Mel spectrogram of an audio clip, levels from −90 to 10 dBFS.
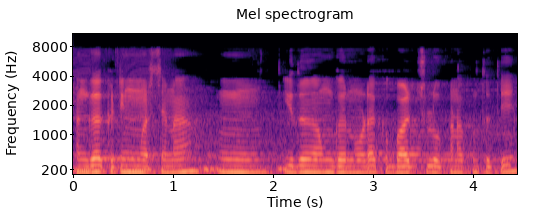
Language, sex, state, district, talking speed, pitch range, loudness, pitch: Kannada, male, Karnataka, Belgaum, 135 wpm, 140-145 Hz, -17 LUFS, 140 Hz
